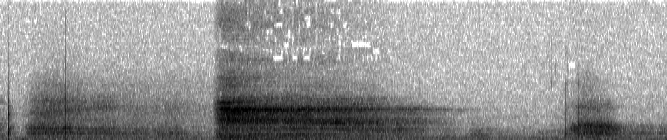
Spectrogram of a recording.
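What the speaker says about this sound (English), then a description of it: "Just keep breathing nice and deep here." Deep, audible breaths in and out during a yoga side stretch, a quiet inhale followed by a longer, louder exhale and a softer breath near the end, close and alone.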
